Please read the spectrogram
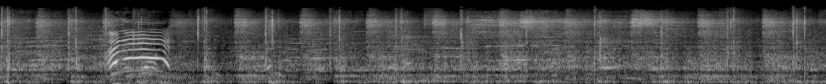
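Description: Dance music with a steady beat playing under a cheering crowd in a hall, with one loud high whoop that rises and falls about a second in.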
